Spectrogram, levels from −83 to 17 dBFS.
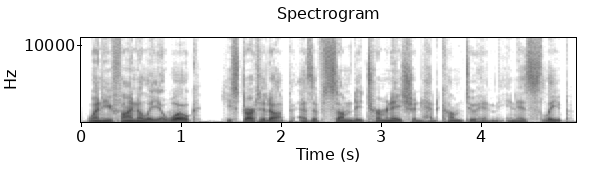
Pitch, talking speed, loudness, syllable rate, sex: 115 Hz, 220 wpm, -20 LUFS, 5.9 syllables/s, male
